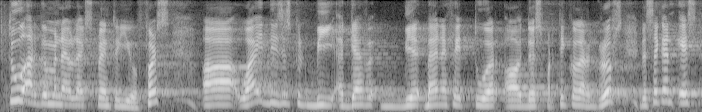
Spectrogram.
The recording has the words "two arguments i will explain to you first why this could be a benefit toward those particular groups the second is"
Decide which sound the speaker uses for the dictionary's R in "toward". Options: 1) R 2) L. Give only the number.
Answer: 2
